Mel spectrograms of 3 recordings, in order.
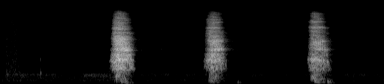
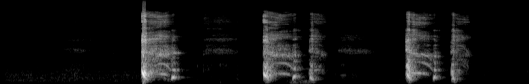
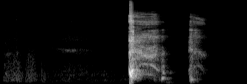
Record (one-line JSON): {"exhalation_length": "3.8 s", "exhalation_amplitude": 27721, "exhalation_signal_mean_std_ratio": 0.28, "three_cough_length": "5.3 s", "three_cough_amplitude": 32768, "three_cough_signal_mean_std_ratio": 0.23, "cough_length": "2.5 s", "cough_amplitude": 32768, "cough_signal_mean_std_ratio": 0.2, "survey_phase": "beta (2021-08-13 to 2022-03-07)", "age": "18-44", "gender": "Female", "wearing_mask": "No", "symptom_cough_any": true, "symptom_runny_or_blocked_nose": true, "symptom_sore_throat": true, "symptom_onset": "2 days", "smoker_status": "Never smoked", "respiratory_condition_asthma": false, "respiratory_condition_other": false, "recruitment_source": "Test and Trace", "submission_delay": "1 day", "covid_test_result": "Positive", "covid_test_method": "ePCR"}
